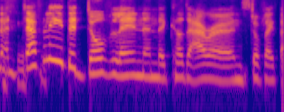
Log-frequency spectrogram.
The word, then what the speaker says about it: Kildare: And Dublin is like Blackpool or like I'm from Kildare, which is Kildara. But when the Brits pronounce it, it's Kildare. So I'd like to think I have like a white trash American spelling of Sean.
